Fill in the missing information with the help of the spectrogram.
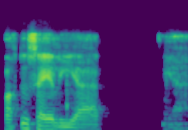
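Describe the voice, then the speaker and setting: Here the Indonesian pastor sounds lowish and a little slow, his tone slightly bright, with some background noise present. An older man, he tells personal stories while teaching a church study group, often turning to listeners and calling them "Saudara."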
